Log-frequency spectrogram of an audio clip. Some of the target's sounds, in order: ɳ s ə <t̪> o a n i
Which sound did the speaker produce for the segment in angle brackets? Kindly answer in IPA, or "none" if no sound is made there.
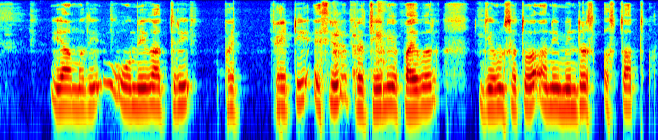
t̪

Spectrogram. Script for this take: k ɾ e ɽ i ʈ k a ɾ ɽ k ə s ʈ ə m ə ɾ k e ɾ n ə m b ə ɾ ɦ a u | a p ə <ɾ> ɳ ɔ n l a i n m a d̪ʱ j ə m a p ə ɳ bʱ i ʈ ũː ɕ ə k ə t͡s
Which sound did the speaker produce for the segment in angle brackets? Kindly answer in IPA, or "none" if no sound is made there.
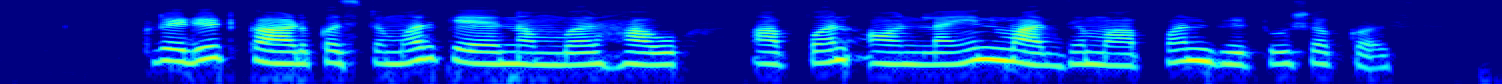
none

